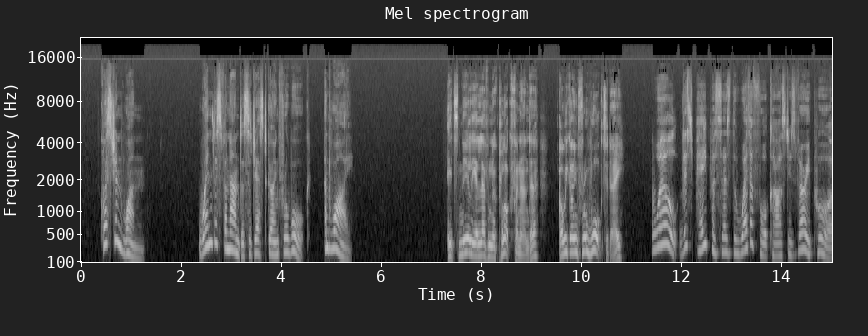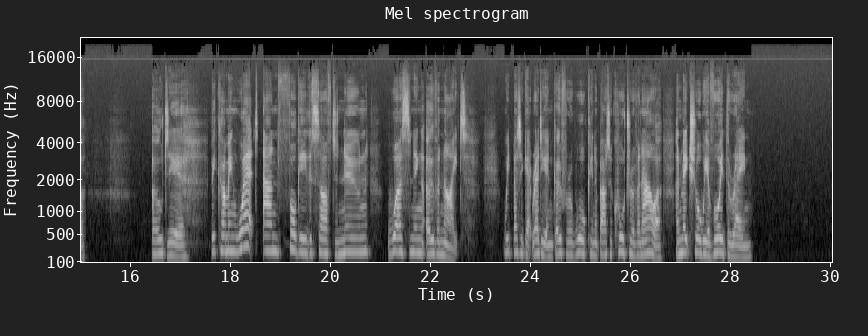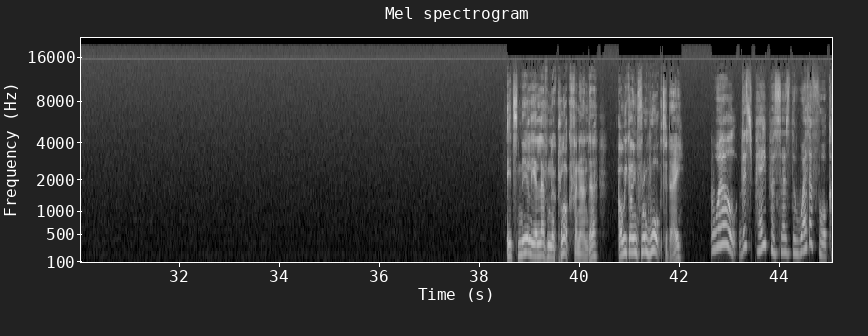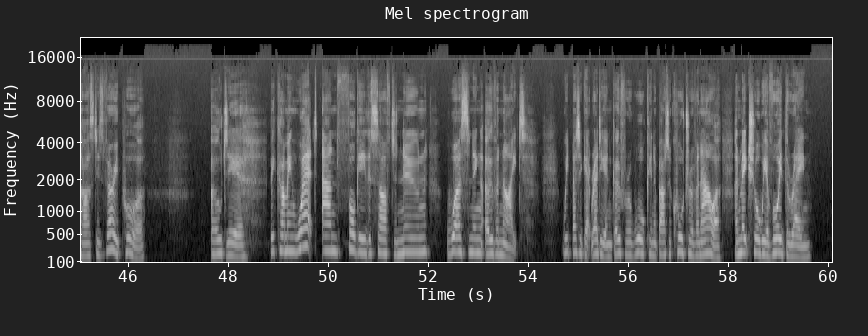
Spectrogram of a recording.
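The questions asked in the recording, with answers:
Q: When does Fernanda suggest going for a walk, and why?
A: In about a quarter of an hour, to avoid the rain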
